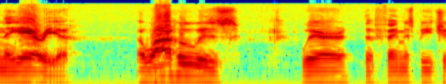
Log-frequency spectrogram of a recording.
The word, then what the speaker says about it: Oahu: That's Oahu. Yeah. Oahu, right? That's where it is. Which course are you talking about? No, I'm just saying the area. Oahu is where the famous beach is.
